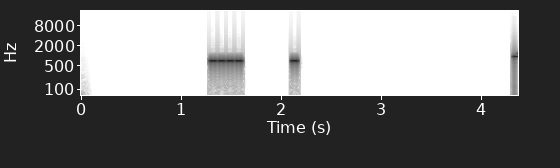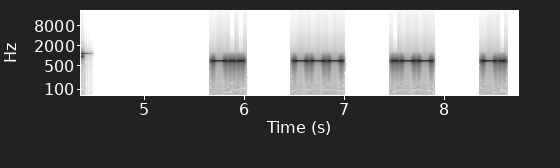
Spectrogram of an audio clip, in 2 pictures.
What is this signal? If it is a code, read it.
Morse code, heard as a keyed tone, about 28 wpm, spaced as for 13 wpm, 700 Hz. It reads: HE DOWN
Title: 4x Character Spacing - Top 100 Words - 28wpm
